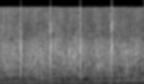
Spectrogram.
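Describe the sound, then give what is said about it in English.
Church audience claps in praise, four loud, crisp claps landing at an even, steady beat over a quiet background hum. “Give him one more hand clap of praise tonight if you love him.”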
